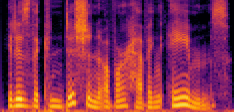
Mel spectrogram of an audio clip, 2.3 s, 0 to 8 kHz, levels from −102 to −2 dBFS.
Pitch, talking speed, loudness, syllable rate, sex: 155 Hz, 205 wpm, -18 LUFS, 5.2 syllables/s, male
